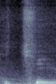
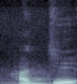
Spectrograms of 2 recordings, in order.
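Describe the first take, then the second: First: The first vowel is an 'i' sound. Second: The first vowel is an 'a' sound. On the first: "bisa dibaca kasroh juga hiji" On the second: "dibaca fathah"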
